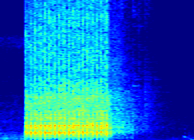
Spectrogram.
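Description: A Czech-made Scorpion submachine gun fires one loud burst of rapid automatic shots at close range, lasting just under a second, and the sound then echoes and fades away.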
